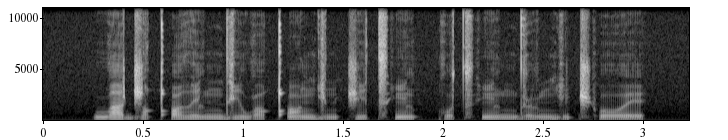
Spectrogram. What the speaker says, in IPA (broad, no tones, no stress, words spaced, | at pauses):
wad͡ʒaqʼoðil ndiwə˞ qʼõŋɡin t͡ʃi t͡sʼĩlkːo t͡sʼĩlndə˞lŋɡĩ t͡ʃʼoe̯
